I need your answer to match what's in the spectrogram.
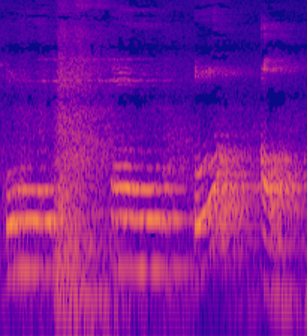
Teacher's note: जो हमारे ओठ हैं वह गोलाकार रूप धारण करते हैं, इसलिए इन स्वरों को कहते हैं वृत्ताकार स्वर।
